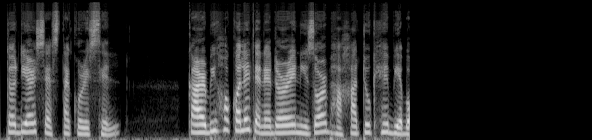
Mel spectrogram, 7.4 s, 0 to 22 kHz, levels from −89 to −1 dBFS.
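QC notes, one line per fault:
5.11 s to the end: audio dropout to silence. The speech stops abruptly mid-flow at 5.11 s and never returns. What follows is silence, with no room tone or background hiss underneath. That total absence is the giveaway: a quiet room still leaves a noise floor, but here the recorder kept writing silence. The likely cause is a lost input, such as a disconnected device, a failed link or an accidental mute. Everything spoken after that point is gone.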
